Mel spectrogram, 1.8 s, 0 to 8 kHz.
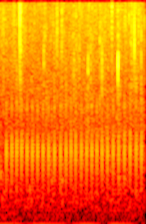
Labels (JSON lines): {"label": "biophony, rattle", "recorder": "SoundTrap 500"}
